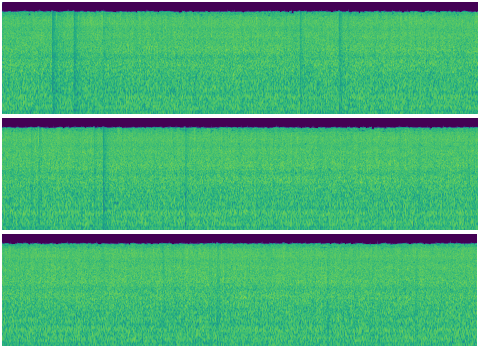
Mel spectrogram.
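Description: Heavy rain falling on a metal roof: a dense, steady hiss of rain with a few sharper drop ticks.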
